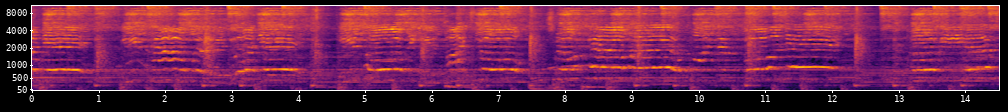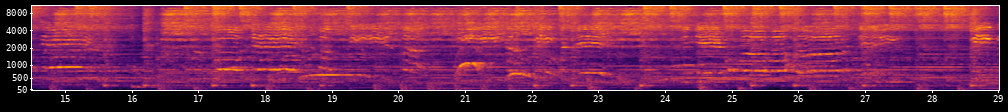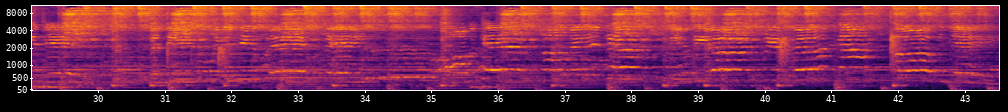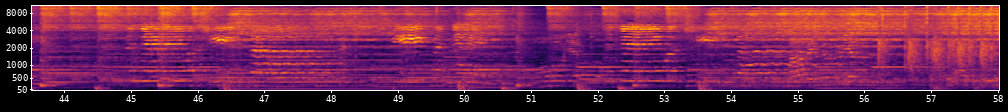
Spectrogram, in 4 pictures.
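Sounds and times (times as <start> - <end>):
female singing gospel: 0.0 - 56.6
backing singers: 0.0 - 58.0
band with steady drum beat: 0.0 - 58.0.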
